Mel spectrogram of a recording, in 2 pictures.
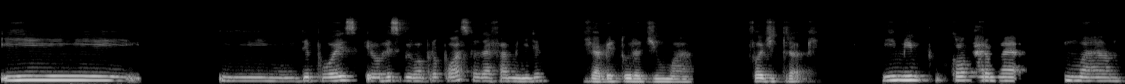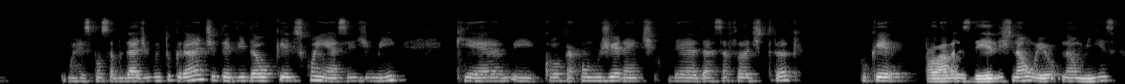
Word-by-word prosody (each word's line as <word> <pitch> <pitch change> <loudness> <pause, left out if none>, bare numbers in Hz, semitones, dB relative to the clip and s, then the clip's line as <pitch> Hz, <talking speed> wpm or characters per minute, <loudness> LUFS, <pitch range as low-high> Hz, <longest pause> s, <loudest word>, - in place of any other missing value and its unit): E 195 0 +4 0.8
e 160 -2 -5
depois 170 +3 0
eu 160 - -2
recebi 170 0 -3
uma 155 -1 -5
proposta 170 +3 -6
da 160 0 -4
família, 150 0 -2 0.4
de 135 0 -4
abertura 135 +1 0
de 135 0 -5
uma 125 -2 -3 0.6
food 145 -1 -1
truck 135 0 -8 0.7
e 185 +2 +3
me 195 0 +4 0.2
colocaram 185 -1 -1
uma 170 0 0 0.5
uma 165 -3 -4 0.7
uma 150 - -9
responsabilidade 155 0 -2
muito 170 +3 -5
grande 190 +3 +1
devido 170 -1 +1
ao 165 0 +3
que - - +1
eles 170 0 0
conhecem 165 -4 0
de 155 0 -9
mim, 170 +5 -2 0.6
que 165 -2 -2
é 155 0 -2
me 155 -1 -6
colocar 165 -2 -5
como 165 0 -2
gerente 160 -2 -1
de 155 -1 -4
dessa 155 +1 -5
food 160 0 -5
truck, 195 +1 -3 0.6
porque, 165 -1 +3
palavras 145 +1 +5
deles, 140 +3 +8
não 170 +1 +3
eu 145 0 +5
não 150 0 -1
minhas, 155 +6 +3
165 Hz, 130 wpm, -23 LUFS, 150-175 Hz, 0.8 s, deles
